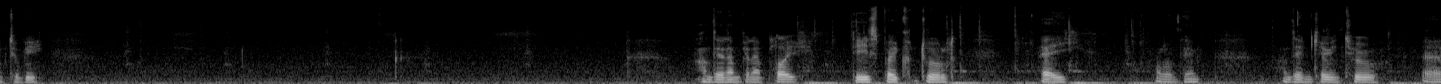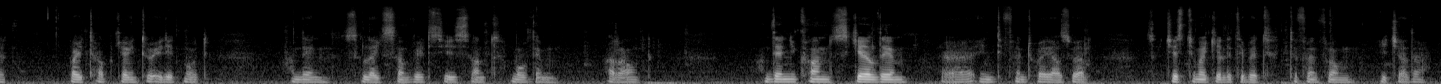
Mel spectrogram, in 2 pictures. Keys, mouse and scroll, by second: 1.2-4.1 drag, 4.1-7.1 middle drag, 8.5 ctrl+a, 10.1 ctrl+a, 11.2 ctrl+a, 11.7-13.8 middle drag, 13.8 Tab, 14.5-17.5 middle drag, 18.4 click, 20.7 g, 22.2-23.3 middle drag, 23.3 click, 23.7 g, 25.3-26.6 middle drag, 26.6 click, 27.1 g.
